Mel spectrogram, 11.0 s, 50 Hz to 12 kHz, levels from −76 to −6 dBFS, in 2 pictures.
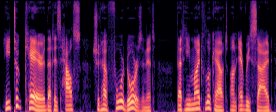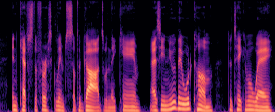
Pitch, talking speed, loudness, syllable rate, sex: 125 Hz, 225 wpm, -20 LUFS, 4.8 syllables/s, male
